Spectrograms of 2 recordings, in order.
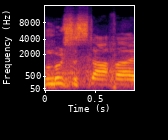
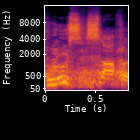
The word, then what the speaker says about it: Moosestaffa: There is an S after the E. A lot of people, the AI can't pronounce it right. They call it Moosestaffa, and that's wrong. And Sim Caesar bugs me about it too, but it's Moosestaffa. It's to say it's 2 words.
